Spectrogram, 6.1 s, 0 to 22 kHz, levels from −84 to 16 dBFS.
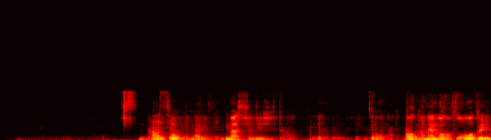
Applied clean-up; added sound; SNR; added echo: neural mask model DeepFilterNet 3.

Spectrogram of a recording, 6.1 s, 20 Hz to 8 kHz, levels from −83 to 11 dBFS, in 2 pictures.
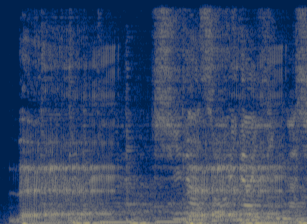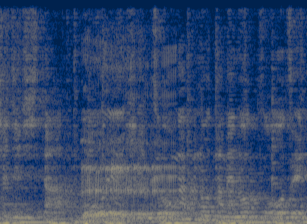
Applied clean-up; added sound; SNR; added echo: none; Burping, eructation; 3 dB; reverberation time 0.8 s.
